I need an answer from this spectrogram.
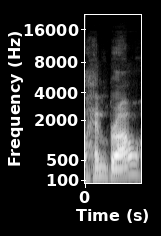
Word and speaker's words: Hembro: Or Hembrow, how do you pronounce? Hembro. Yeah. Yeah. Hembro better, I agree.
